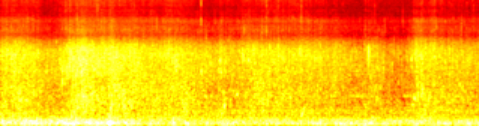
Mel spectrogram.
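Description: Wind buffeting the microphone in a low, uneven rumble, over small waves washing in the shallows.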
